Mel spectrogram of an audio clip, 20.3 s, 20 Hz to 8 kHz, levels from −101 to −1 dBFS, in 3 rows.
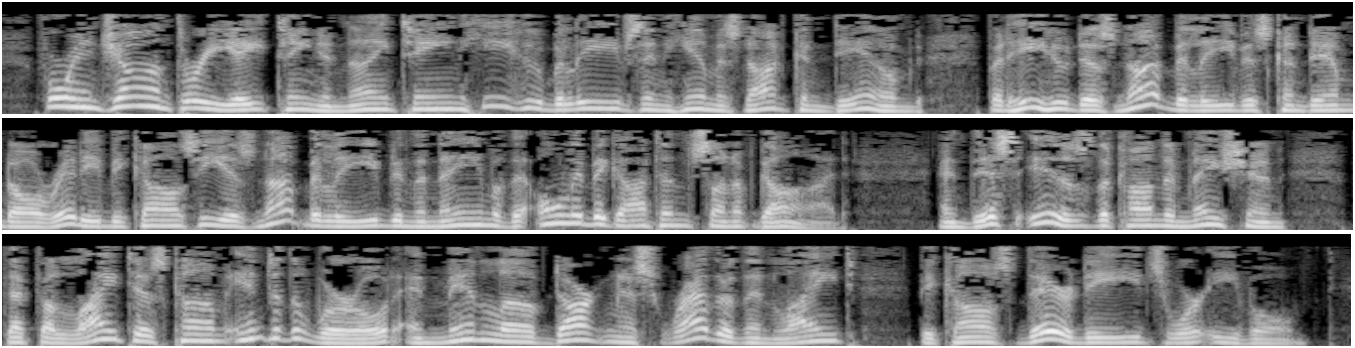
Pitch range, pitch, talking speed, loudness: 125-165 Hz, 140 Hz, 190 wpm, -17 LUFS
